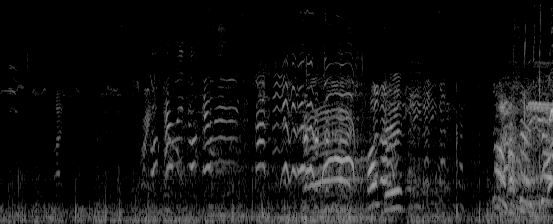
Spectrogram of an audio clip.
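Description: Several high-pitched voices shouting and cheering over one another while a flag football play runs, picking up about two seconds in and again near the end, over a steady low rumble.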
